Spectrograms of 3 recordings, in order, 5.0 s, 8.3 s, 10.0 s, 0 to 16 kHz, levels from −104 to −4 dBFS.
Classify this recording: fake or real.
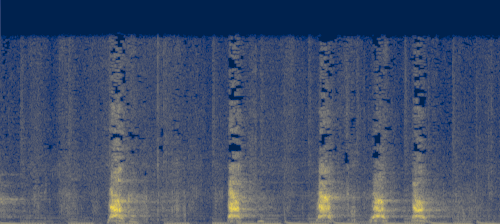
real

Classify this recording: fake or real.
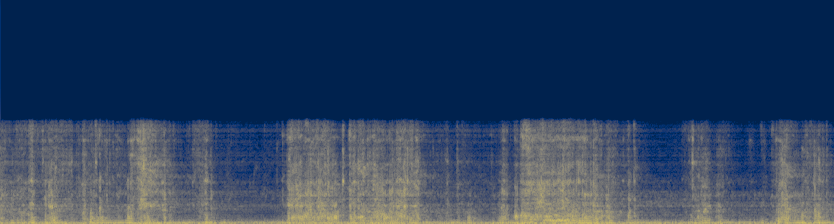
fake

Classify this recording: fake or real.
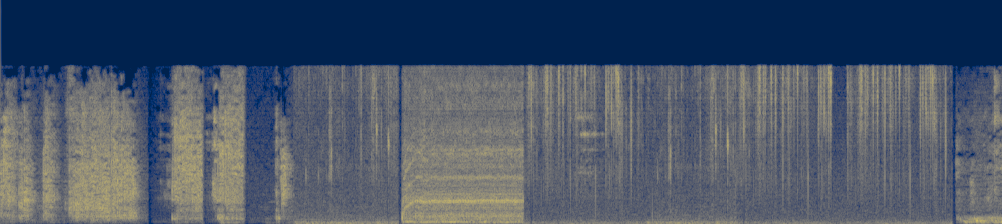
fake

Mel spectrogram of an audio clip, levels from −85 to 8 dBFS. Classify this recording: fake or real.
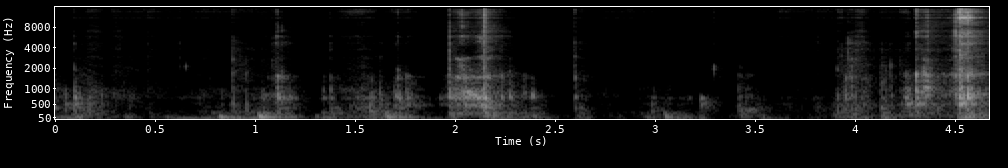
fake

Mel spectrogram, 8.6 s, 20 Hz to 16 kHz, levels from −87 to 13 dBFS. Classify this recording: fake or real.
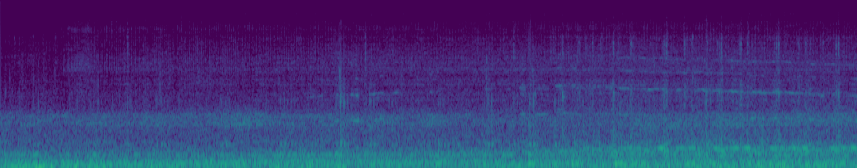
real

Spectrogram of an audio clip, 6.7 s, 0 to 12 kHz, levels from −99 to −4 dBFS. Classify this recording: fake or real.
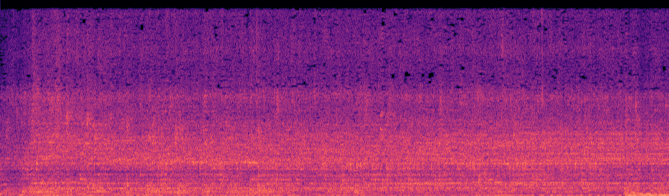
real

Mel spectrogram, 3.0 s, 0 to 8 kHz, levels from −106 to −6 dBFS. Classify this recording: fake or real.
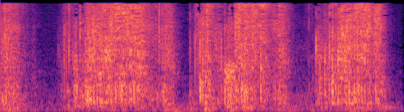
fake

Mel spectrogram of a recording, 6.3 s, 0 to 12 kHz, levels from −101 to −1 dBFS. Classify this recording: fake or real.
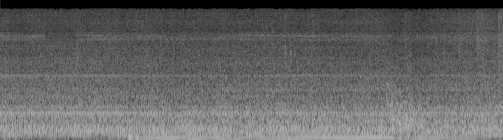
real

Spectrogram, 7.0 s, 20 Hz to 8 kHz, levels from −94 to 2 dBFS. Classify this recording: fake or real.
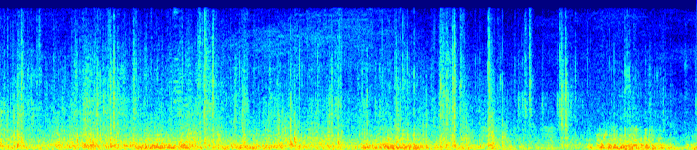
real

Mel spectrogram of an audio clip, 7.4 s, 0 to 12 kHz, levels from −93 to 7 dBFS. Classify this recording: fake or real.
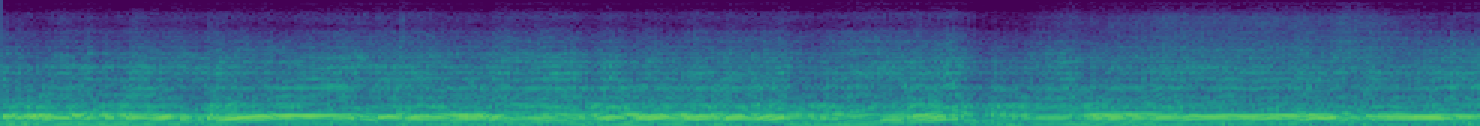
real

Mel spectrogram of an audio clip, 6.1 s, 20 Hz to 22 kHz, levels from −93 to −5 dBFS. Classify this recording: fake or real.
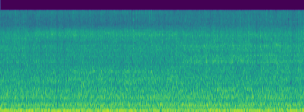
real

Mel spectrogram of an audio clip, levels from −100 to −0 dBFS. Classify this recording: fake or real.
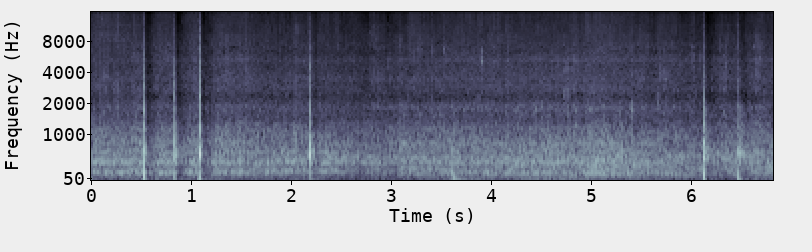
real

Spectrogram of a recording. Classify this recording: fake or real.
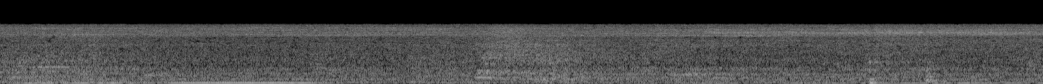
real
